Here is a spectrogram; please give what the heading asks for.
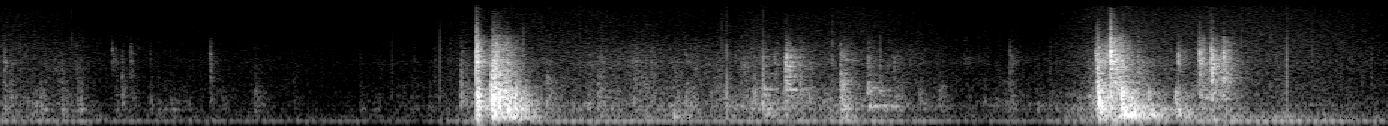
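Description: A bedroom door is pushed shut with a solid thud and rattle, followed by a second heavy clunk and clicking as the lock is turned, with a low hum underneath and no talking.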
